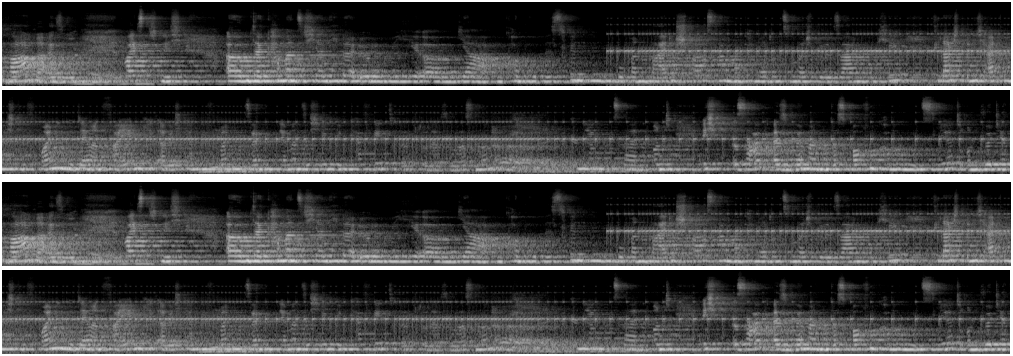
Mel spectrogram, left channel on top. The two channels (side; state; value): right; noise; hum, 29 dB below the sound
